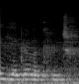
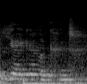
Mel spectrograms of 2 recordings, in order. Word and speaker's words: Jaeger-LeCoultre: Is that a Jaeger-LeCoultre you're wearing? Good eye. And proper French pronunciation. Wow, most people get that wrong. Yeah, well, I love men's watches. Sort of a hobby. Is that a Jaeger-LeCoultre you're wearing?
